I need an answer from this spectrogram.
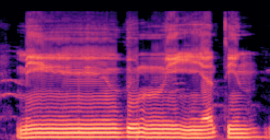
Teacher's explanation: Jadi bukan suara ang, ing, ung ya, melainkan suara gunah yang keluarnya itu dari pangkal hidung.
